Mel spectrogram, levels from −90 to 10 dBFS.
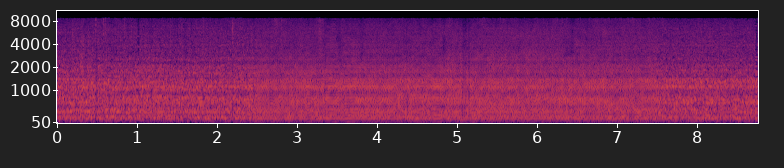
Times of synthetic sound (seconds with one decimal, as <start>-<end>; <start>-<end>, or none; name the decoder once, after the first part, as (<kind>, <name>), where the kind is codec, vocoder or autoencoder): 2.5-7.5 (vocoder, WaveNeXt)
